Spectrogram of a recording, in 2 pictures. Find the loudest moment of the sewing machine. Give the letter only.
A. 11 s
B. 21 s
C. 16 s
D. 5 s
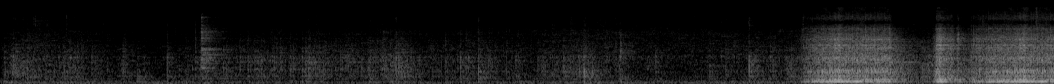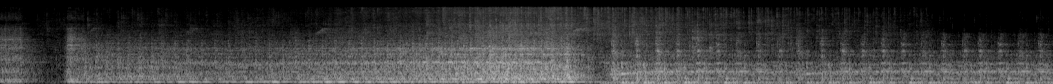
C.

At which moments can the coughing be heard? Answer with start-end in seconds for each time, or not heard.
not heard.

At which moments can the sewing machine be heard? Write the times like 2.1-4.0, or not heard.
8.0-21.0.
